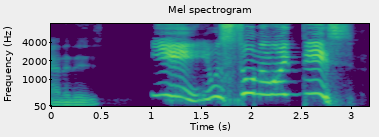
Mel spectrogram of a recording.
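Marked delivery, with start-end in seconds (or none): 1.0-3.0 high, put-on New York accent. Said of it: "I played him with a New York accent".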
